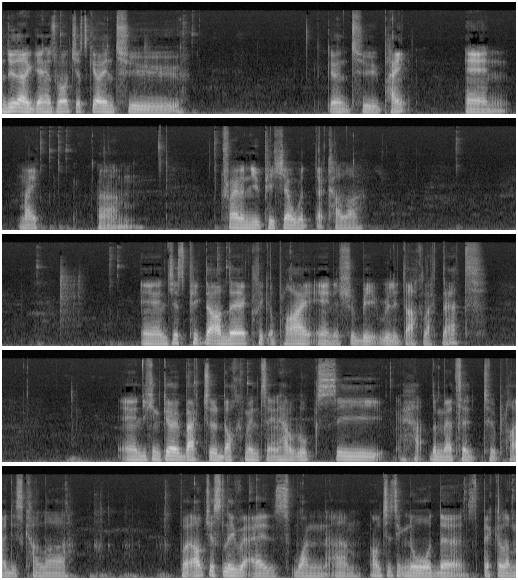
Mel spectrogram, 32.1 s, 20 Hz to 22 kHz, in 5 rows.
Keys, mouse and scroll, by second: 22.5-23.8 scroll down 1, 23.8-26.4 scroll up 1, 26.4-28.1 scroll down 1, 28.7-32.1 drag.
